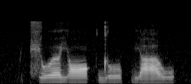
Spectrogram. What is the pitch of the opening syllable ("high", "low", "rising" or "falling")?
rising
